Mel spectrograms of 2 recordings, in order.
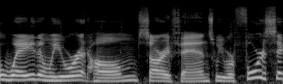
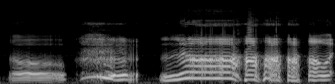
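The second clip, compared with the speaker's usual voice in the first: despairing no; 2 semitones higher than usual. Real, not acted. Star player injured.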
